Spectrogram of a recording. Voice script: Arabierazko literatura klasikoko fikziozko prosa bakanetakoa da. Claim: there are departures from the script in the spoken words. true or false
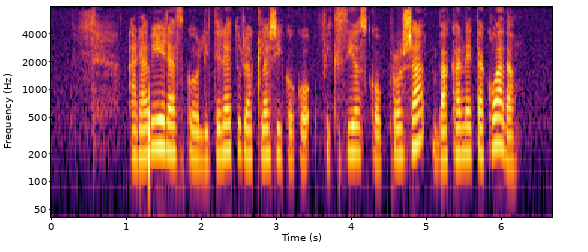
false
